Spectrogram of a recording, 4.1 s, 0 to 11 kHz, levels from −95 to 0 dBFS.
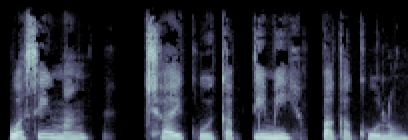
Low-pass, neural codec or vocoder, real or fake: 9.9 kHz; none; real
